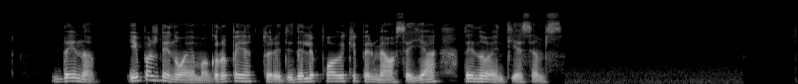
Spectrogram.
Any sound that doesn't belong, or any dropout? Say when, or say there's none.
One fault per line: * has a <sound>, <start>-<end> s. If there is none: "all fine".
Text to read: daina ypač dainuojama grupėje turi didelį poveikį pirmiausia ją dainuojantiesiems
all fine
